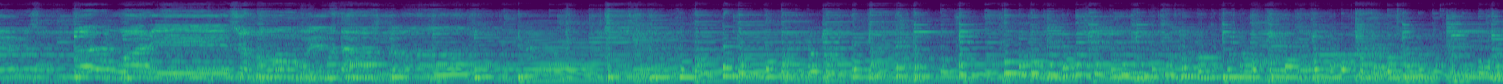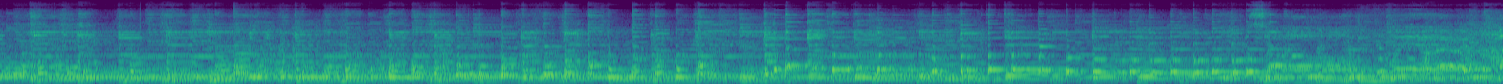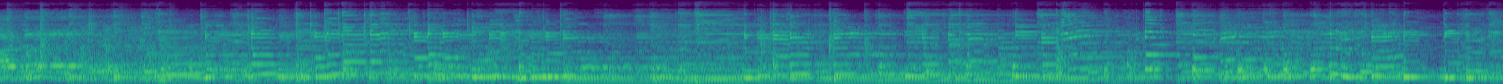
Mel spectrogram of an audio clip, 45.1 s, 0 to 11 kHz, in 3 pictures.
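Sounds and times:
acoustic guitar: 0:00.0 - 0:45.0
banjo: 0:00.0 - 0:45.0
slide resonator guitar: 0:00.0 - 0:45.0.

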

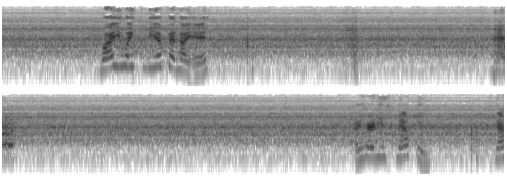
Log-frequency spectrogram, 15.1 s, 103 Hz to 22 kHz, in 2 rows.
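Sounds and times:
radio static hiss: 0:00.0 - 0:15.0.

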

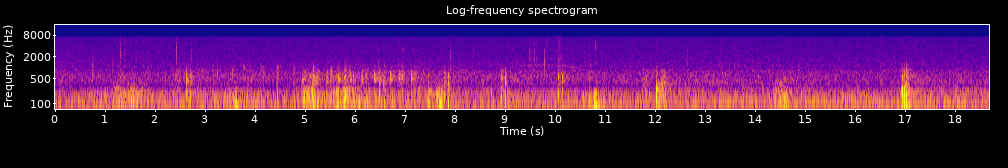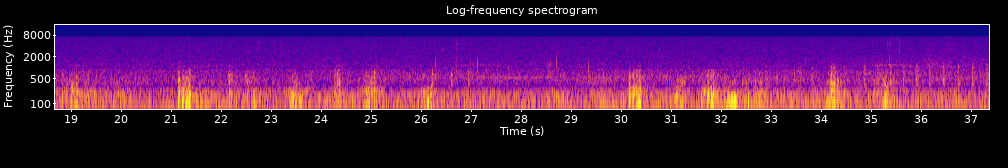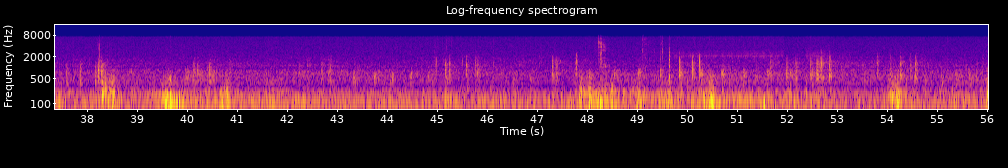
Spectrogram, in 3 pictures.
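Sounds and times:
fireworks popping and booming: 0:00.0 - 0:11.0, 0:11.6 - 0:13.8, 0:16.9 - 0:17.5, 0:21.1 - 0:27.2, 0:28.4 - 0:56.0.

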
